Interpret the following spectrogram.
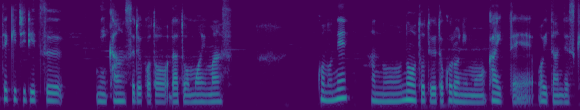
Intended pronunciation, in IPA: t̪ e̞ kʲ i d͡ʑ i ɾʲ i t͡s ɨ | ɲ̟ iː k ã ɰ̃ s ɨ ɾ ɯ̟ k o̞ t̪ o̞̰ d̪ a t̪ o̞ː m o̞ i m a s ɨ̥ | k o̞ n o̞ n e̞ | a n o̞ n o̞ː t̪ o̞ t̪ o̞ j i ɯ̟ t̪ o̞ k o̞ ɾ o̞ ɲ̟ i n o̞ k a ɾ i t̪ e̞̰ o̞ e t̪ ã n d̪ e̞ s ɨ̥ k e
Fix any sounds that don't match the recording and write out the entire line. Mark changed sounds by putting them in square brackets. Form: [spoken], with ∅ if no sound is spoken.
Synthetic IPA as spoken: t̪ e̞ kʲ i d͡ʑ i ɾʲ i t͡s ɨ | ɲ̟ [i] k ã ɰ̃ s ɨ ɾ ɯ̟ k o̞ t̪ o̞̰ d̪ a t̪ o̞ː m o̞ i m a s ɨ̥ | k o̞ n o̞ n e̞ | a n o̞ n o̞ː t̪ o̞ t̪ o̞ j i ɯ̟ t̪ o̞ k o̞ ɾ o̞ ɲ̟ i [m] o̞ k a [∅] i t̪ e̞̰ o̞ [i] t̪ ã n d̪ e̞ s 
